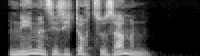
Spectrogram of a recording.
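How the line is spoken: Called out. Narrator (German): rief ich

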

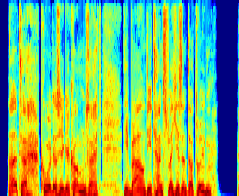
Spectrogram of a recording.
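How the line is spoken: Yelling. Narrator (German): hörte Amelie ihn brüllen

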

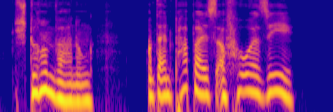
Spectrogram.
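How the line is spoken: Worried sigh. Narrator (German): seufzte Jenny Blom besorgt

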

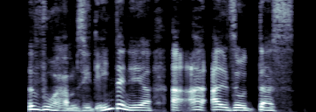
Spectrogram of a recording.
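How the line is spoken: Stuttering. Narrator (German): stotterte Herr Paulsen

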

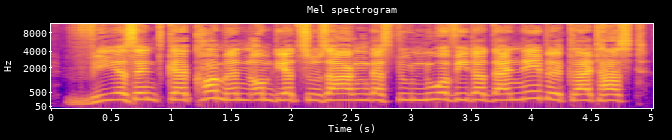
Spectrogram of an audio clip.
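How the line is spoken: Calling out. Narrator (German): rief Specht

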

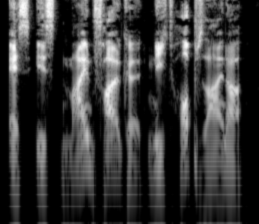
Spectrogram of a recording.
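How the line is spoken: Angry shout. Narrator (German): rief wütend

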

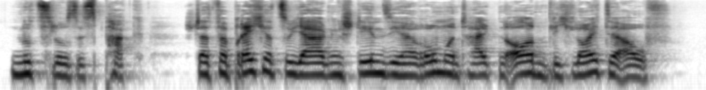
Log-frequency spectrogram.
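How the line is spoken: Unspoken, suppressed complaint. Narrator (German): Laut wagte er seine Beschwerde nicht vorzutragen

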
